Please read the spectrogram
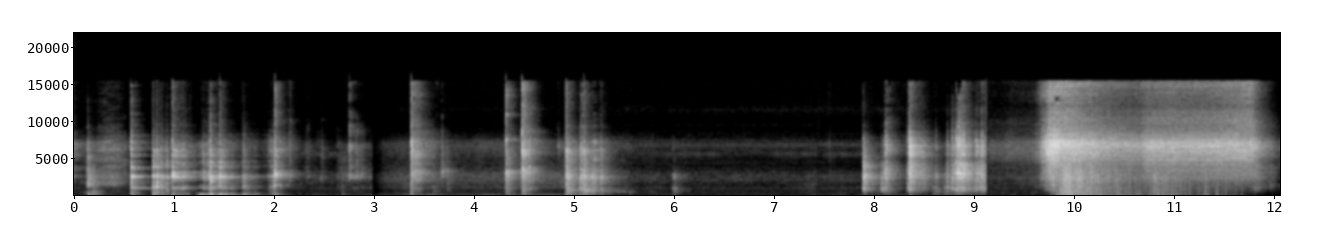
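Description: Metal pressure cooker and its lid clattering and clinking: a run of sharp knocks and clinks in the first half and again about eight seconds in. Then a loud, steady rushing hiss sets in near the end and lasts about two seconds.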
